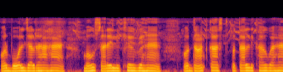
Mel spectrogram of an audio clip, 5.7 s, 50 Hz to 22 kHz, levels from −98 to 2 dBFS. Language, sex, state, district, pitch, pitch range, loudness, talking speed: Hindi, male, Jharkhand, Palamu, 145 Hz, 135-150 Hz, -15 LUFS, 180 wpm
